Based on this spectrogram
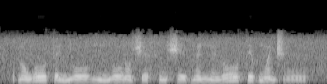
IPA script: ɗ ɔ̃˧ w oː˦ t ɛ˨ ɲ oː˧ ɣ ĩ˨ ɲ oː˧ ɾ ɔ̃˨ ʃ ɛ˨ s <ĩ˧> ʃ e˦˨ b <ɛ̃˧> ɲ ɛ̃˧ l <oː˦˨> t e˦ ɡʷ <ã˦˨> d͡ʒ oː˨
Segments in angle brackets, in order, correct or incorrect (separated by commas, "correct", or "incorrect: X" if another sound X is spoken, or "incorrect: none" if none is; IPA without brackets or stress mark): correct, incorrect: ɛ̃˦, incorrect: oː˦, correct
